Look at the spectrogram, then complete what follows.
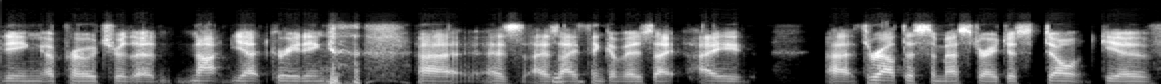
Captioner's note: laughter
